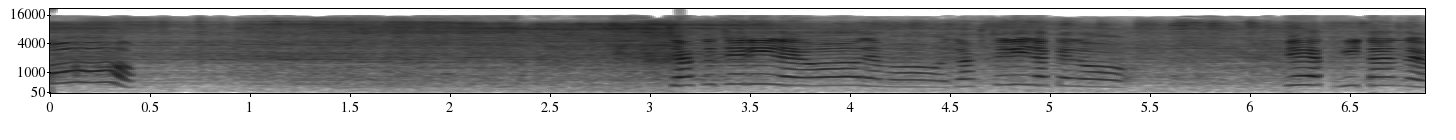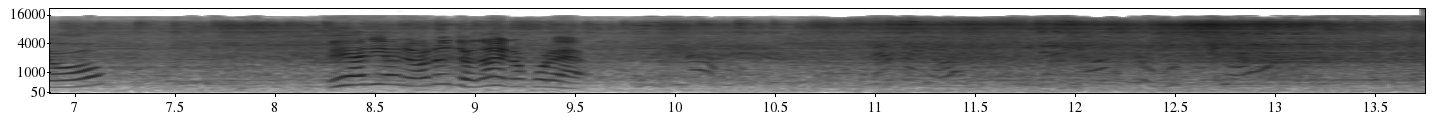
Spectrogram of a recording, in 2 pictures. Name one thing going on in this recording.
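A slot machine plays bright electronic music and jingles.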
